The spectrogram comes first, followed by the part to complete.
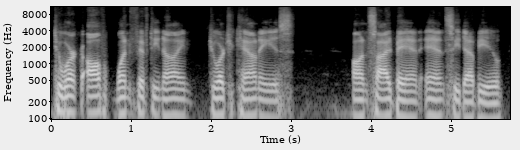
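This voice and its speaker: A low-pitched man explains things informally as a guest speaker at an online club meeting. His delivery is halting and explanatory, and the sound is dry and close. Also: flat delivery, clear, resonant tone, no echo, low-quality recording. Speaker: guest speaker presenting contest rules.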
